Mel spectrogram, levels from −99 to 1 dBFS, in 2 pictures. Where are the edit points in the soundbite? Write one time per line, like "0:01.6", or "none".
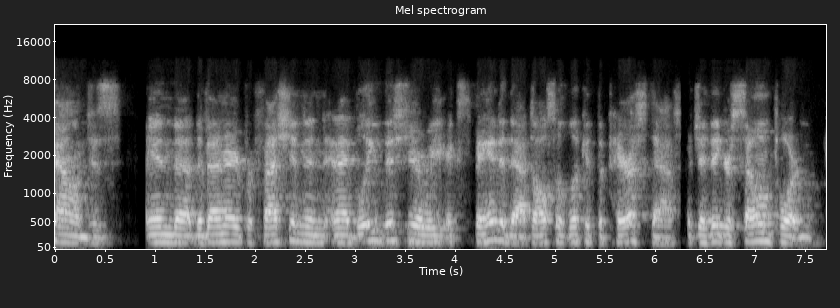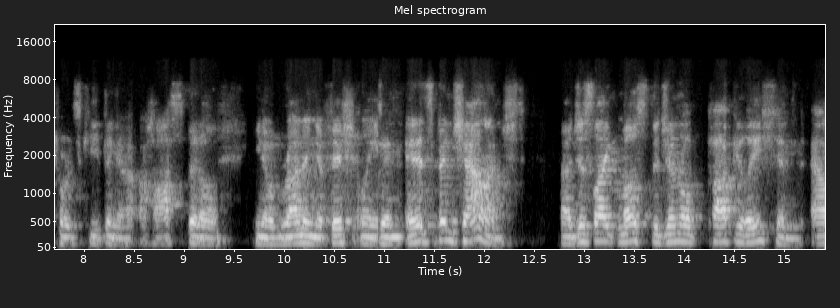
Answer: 0:06.3
0:10.9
